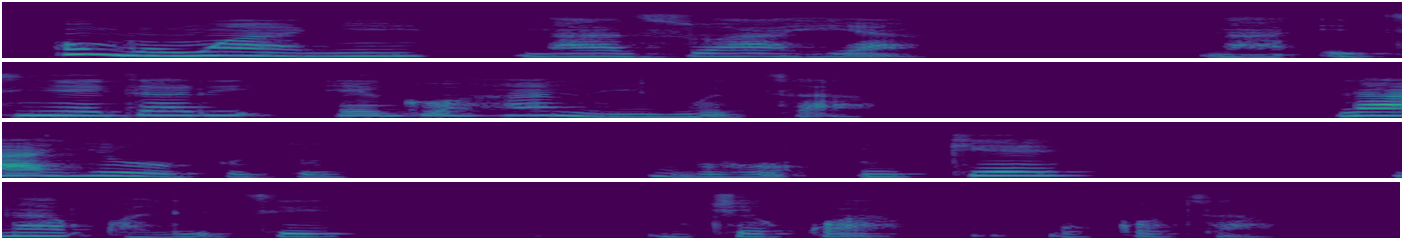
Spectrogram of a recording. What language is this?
Igbo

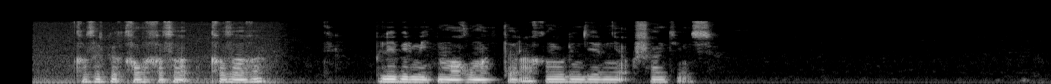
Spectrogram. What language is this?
Kazakh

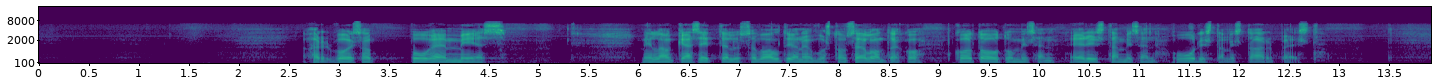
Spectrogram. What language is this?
Finnish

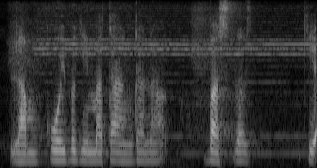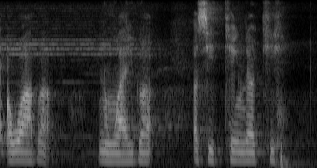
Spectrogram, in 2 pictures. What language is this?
Manipuri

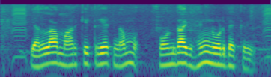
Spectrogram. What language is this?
Kannada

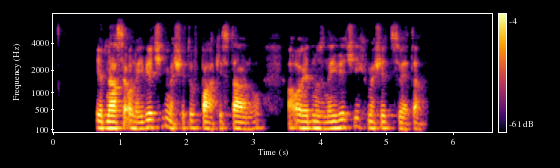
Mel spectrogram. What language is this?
Czech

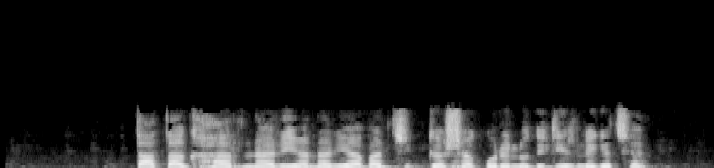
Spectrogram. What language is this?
Bangla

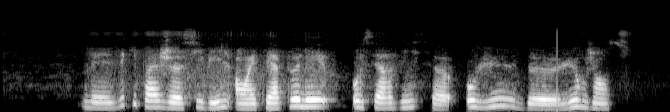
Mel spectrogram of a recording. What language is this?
French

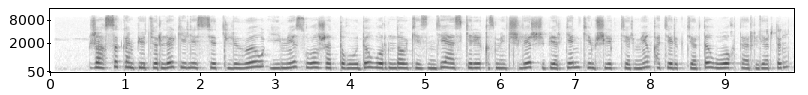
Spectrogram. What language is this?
Kazakh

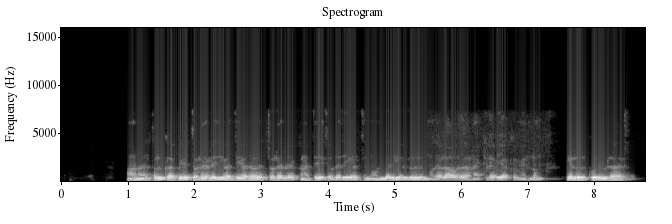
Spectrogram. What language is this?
Tamil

